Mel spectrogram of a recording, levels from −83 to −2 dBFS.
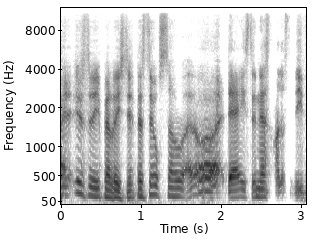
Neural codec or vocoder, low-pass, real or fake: codec, 16 kHz in and 24 kHz out, 0.4 kbps, LongCat-Audio-Codec, four codebook decoder; 10.8 kHz; fake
